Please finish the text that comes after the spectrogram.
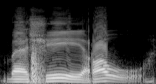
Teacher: yang dimasukkan teman-teman yaitu bunyi tanwin ronnya masuk ke wau sehingga suara nunnya diganti dengan huruf wau sehingga menjadi basyirau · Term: idgham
